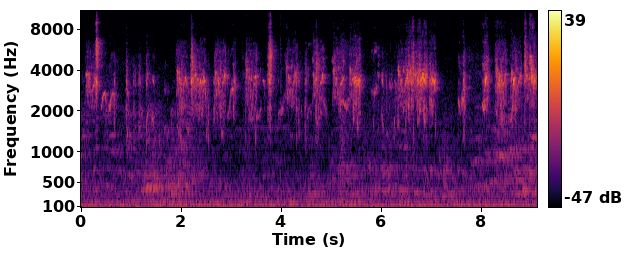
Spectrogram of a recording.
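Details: A flock of budgies in an aviary, flying and interacting, gives a busy stream of sharp high chirps, squeaks and warbles that swell louder toward the end, over a low rumbling hum.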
